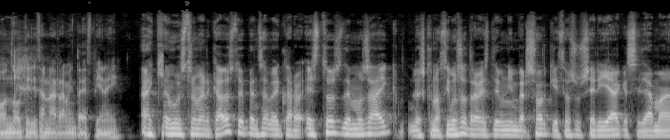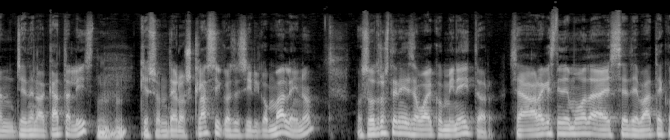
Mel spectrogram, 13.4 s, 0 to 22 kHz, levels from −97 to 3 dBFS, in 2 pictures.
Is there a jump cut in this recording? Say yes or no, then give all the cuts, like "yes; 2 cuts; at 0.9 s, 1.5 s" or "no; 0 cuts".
yes; 4 cuts; at 1.6 s, 4.1 s, 11.7 s, 12.3 s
